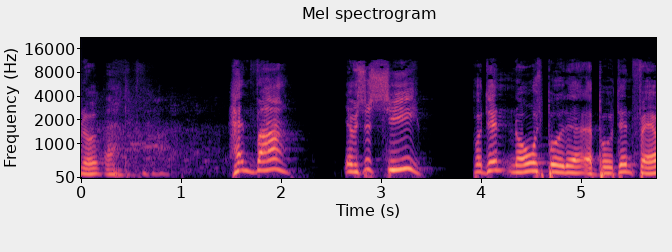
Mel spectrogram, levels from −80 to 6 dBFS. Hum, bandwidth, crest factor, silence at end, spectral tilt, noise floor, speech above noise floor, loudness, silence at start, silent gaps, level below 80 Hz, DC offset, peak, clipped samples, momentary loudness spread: none; 12 kHz; 14 dB; 0 s; -6 dB/octave; -50 dBFS; 34 dB; -17 LUFS; 0 s; none; -42 dBFS; under 0.1%; -4 dBFS; under 0.1%; 15 LU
